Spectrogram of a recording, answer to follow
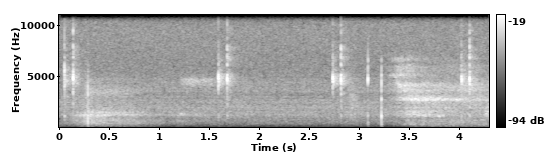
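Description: Several faint computer mouse clicks, some in quick pairs, against near silence.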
